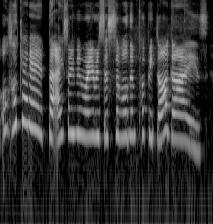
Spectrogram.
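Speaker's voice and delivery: high-pitched adoring coo. Acted. Looking at the adorable teacup pig, cooing. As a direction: gush high over something tiny and cute.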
